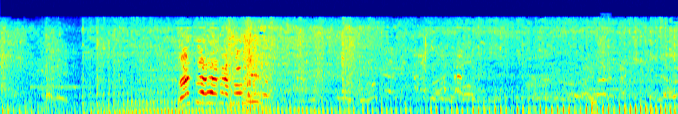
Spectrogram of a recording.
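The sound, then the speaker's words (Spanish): A homemade motorbike powered by a lawn mower engine putters with a rapid, steady chugging pulse that holds level throughout, and a voice rises briefly over the motor. “Esas motoras son las máquinas de cortar grama, cabrón. Eso es así. Es una máquina de cortar grama.”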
